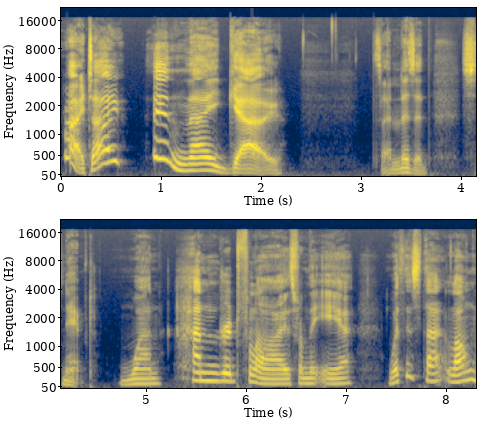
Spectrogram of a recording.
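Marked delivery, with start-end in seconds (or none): 0.1-2.2 high, loud, cheeky Dingo; a greedy dog egging the others on. Acted. Dingo cheers Platypus tipping mud in.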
